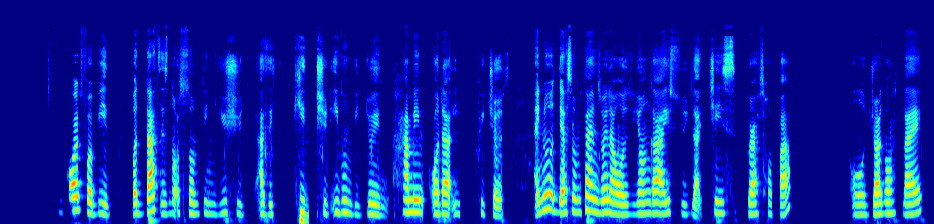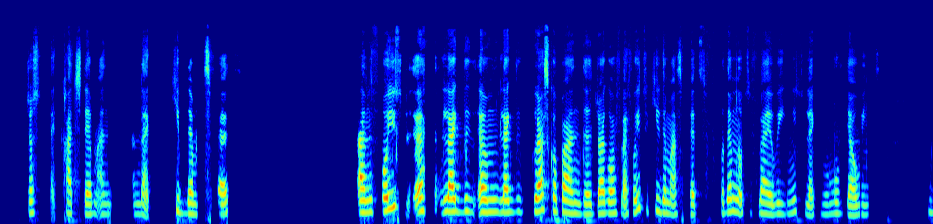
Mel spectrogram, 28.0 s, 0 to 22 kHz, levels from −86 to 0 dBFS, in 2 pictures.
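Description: Speech with AAC frame loss and muting: soft-edged dropouts at 4.63 s (after "you should as a"), 6.88, 14.58, 16.95, 20.36, 24.25 s (after "to keep them as"), and a broken patch at 26.89–27.16 s after "to like remove their". Lost frames decode as silence, and overlapping windows fade each hole in and out.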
